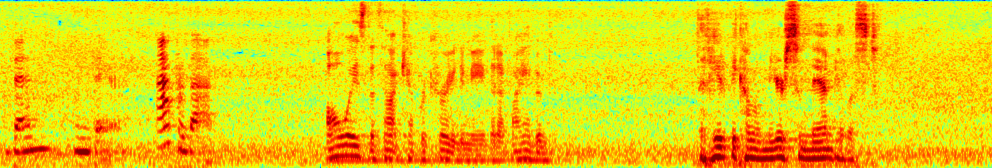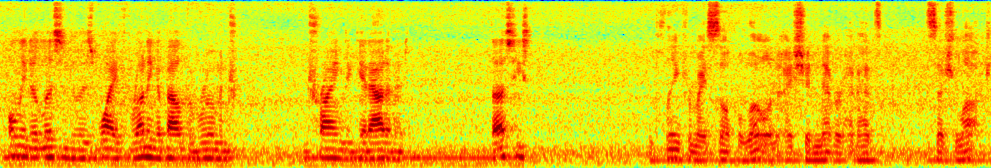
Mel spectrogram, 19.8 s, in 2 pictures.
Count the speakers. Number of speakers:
4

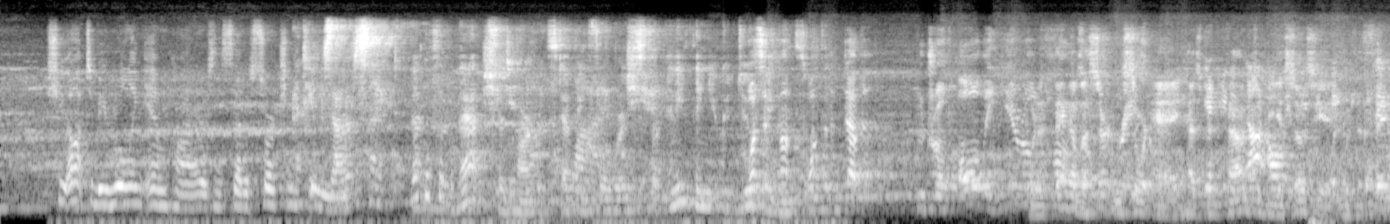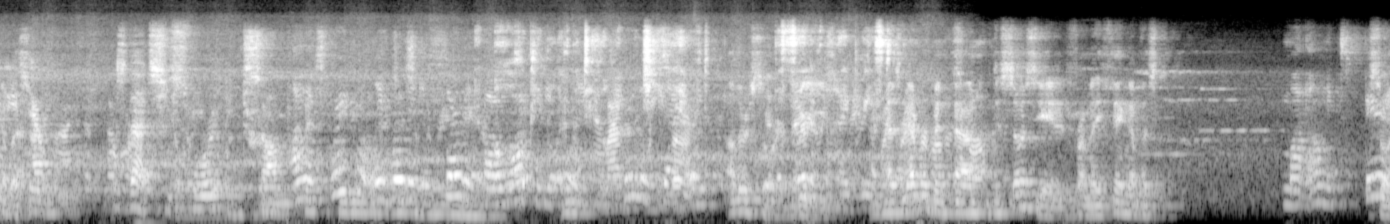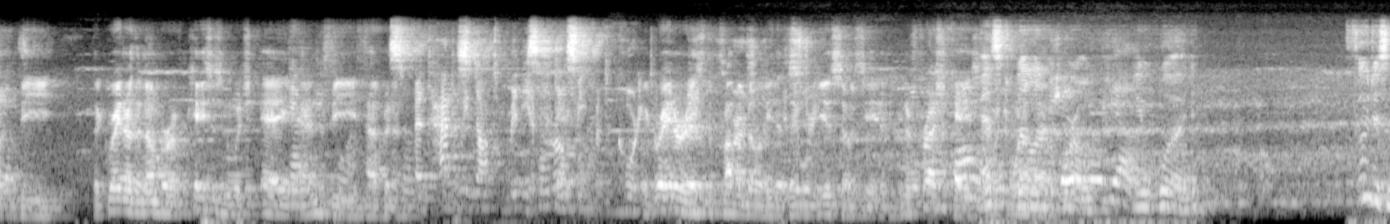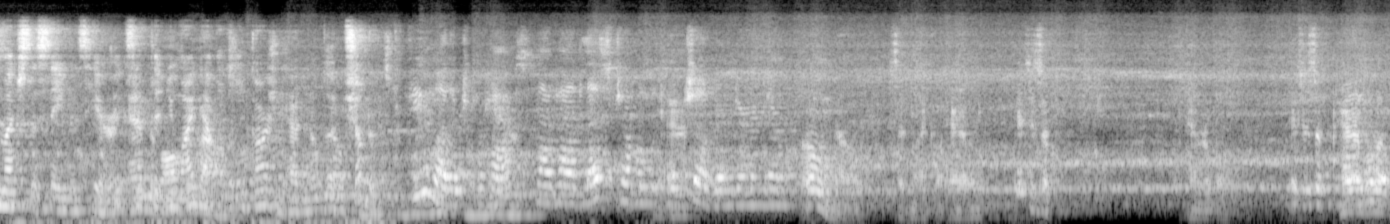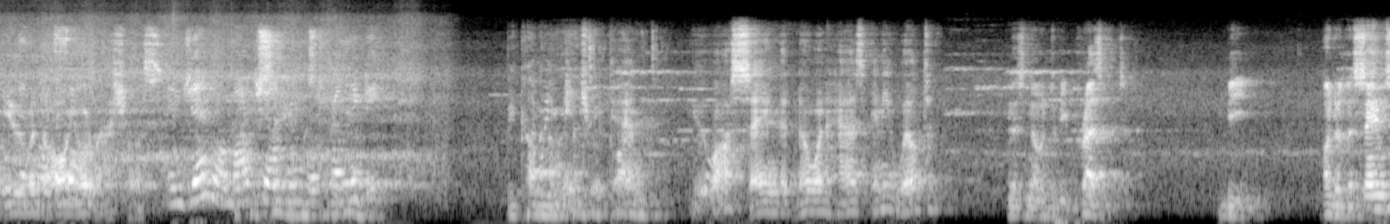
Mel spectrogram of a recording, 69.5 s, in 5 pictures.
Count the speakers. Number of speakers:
10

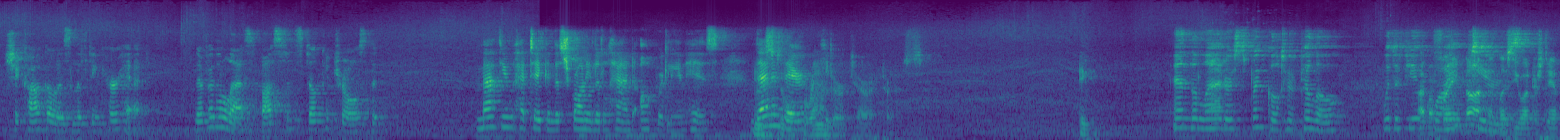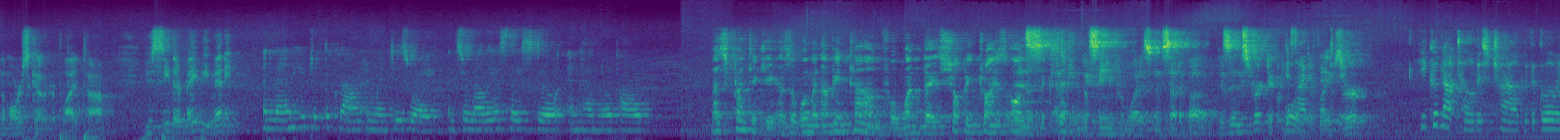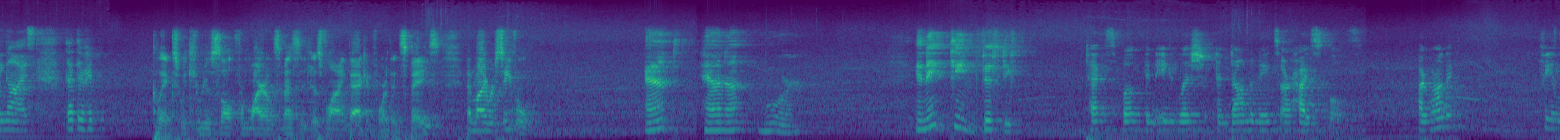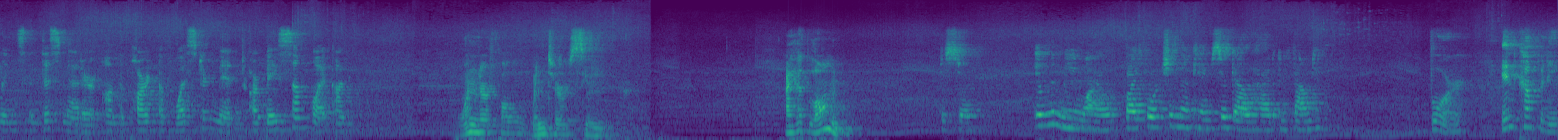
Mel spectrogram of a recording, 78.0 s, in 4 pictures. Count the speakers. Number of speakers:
8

